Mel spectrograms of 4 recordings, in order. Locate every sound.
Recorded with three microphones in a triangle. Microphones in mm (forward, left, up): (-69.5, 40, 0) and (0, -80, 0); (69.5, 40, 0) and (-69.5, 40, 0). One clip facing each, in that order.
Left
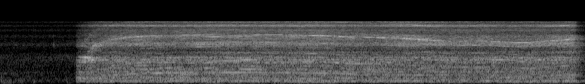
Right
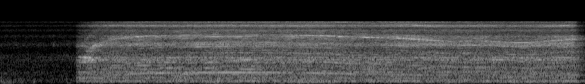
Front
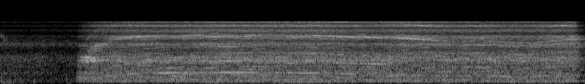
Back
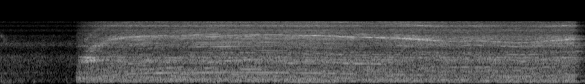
0.8 s sawing: 170° right, 7 m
